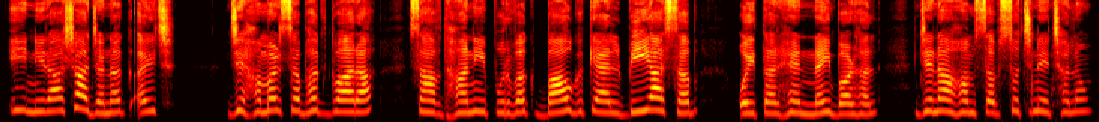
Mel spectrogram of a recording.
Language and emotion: Maithili, sad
